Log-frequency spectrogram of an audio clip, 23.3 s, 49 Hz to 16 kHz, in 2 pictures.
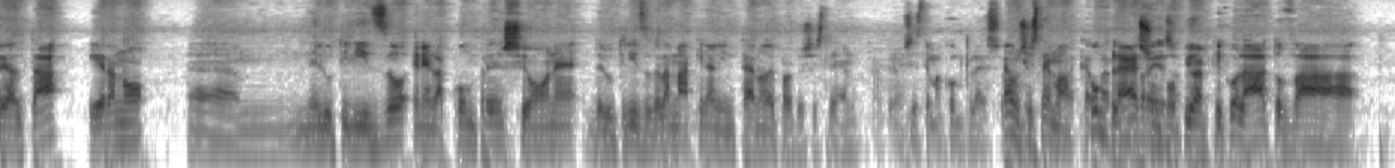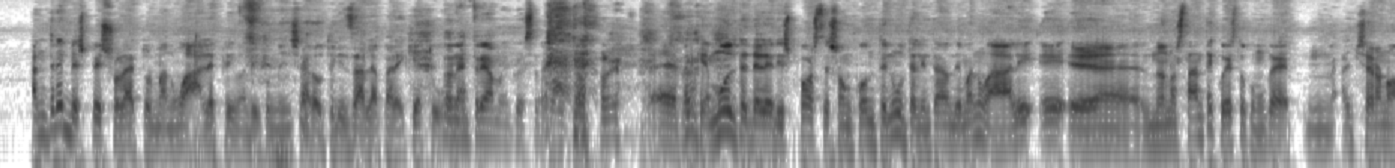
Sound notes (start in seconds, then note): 14.2 sarcastic; 18.6 laughs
